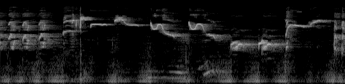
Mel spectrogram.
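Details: Chestnut-capped thrush in full song: sliding whistles, sharp high chirps and rolling warbled notes in rapid succession, with a constant low hum underneath.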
